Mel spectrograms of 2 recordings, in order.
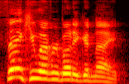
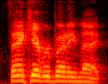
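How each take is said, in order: First: The words are said clearly. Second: The words are slurred together.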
